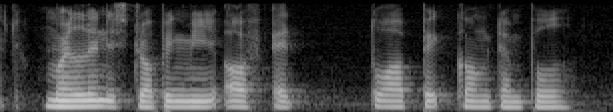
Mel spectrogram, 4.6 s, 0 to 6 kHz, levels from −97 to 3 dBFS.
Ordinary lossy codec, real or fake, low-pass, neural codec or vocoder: none; real; 5.4 kHz; none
